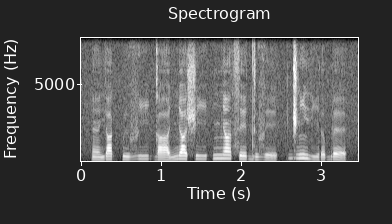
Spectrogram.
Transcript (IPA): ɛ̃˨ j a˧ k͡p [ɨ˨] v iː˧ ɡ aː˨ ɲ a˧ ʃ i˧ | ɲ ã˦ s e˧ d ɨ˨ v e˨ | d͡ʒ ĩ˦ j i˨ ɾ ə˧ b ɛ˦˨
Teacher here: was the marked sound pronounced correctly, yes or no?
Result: yes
